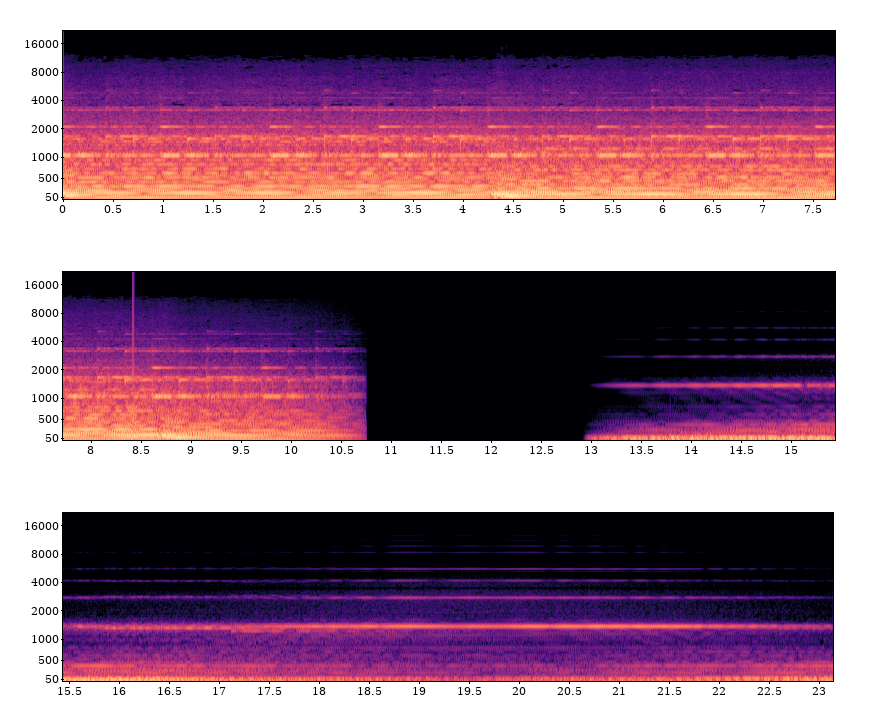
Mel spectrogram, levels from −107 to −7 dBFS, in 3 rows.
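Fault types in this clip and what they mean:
Chunks out of order: a brief jumbled moment near 8.42 s. One 5.8 ms chunk arrived one chunk late and played after the chunk meant to follow it, so nothing is lost but the order breaks at hard joins.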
